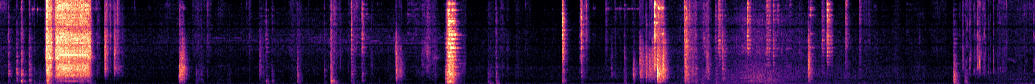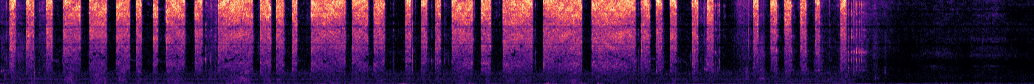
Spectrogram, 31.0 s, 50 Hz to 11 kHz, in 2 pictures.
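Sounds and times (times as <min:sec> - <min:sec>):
pressurised spray hissing: 0:15.5 - 0:28.5.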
